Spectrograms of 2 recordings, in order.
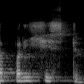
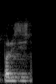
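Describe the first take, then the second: First: Said in the usual way. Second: परिशिष्ट said "parisisht", first sh as plain s. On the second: Shown as a demonstration. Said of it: "नहीं होता".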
